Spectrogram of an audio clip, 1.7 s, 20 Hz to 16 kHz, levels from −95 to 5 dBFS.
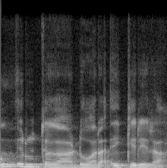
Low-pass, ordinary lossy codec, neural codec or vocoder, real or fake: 14.4 kHz; none; autoencoder, 48 kHz, 128 numbers a frame, DAC-VAE, trained on Japanese speech; fake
